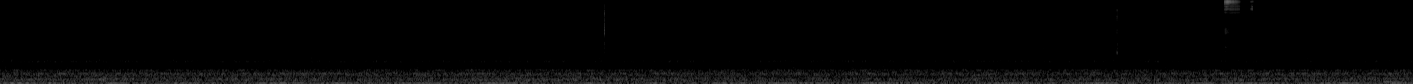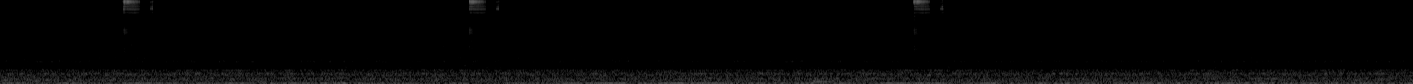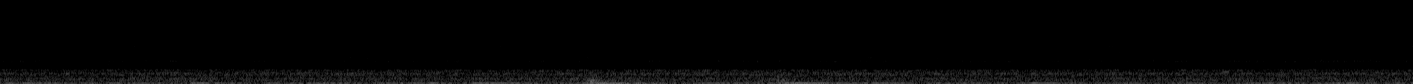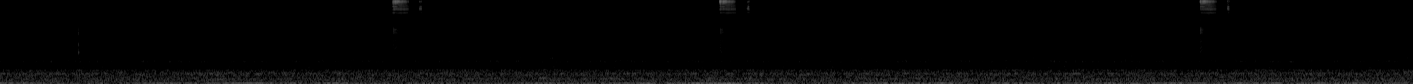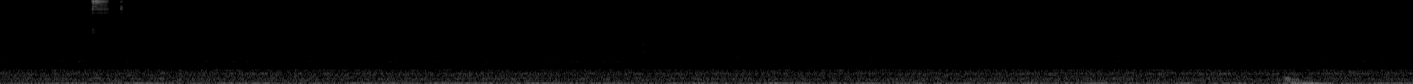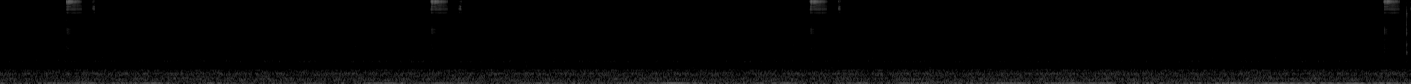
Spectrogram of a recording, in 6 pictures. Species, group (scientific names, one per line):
Isophya modestior
Orthoptera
